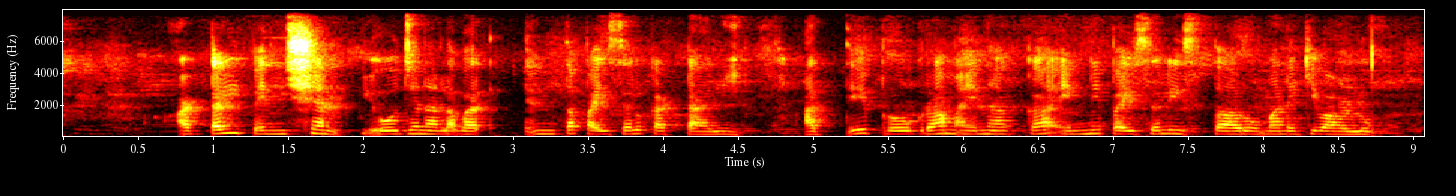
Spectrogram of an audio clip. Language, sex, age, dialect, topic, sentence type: Telugu, female, 18-24, Telangana, banking, question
